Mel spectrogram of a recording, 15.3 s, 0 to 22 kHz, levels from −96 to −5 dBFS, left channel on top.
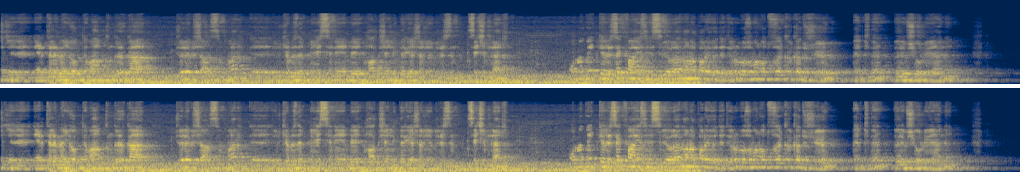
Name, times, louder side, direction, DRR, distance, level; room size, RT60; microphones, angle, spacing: voice 1, 0.0-2.2 2.6-7.6 8.5-12.5 12.8-14.3, right 2 dB, 50° right, 1 dB, 4.3 m, -21 dB
sound 1, 0.7-10.4, equal, 10° right, 4.3 m, -23 dB
25.0 x 20.5 x 2.3 m, 1.1 s
head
